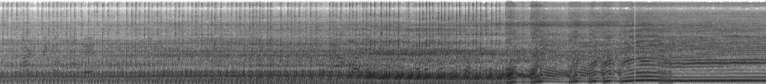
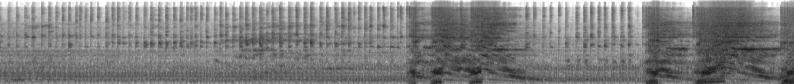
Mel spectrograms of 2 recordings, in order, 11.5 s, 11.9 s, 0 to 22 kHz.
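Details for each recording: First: Farmertec Husqvarna 372XP clone two-stroke chainsaw cutting up firewood (possibly ash) under load: screams steadily through the cut holding revs, then clears cleanly to a high free rev; strong, healthy saw. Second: Farmertec Husky 372XP clone chainsaw, first start after fitting a new ported cylinder kit on a fresh base gasket: strong compression, rough burbling idle, blubbery slightly four-stroking revs; high-speed mixture set too rich, kept short for the new gasket.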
